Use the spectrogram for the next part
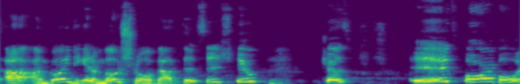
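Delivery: imitating a fake tearful voice, pitch climbing; mocking her fake emotional plea; mock sobbing. Vlogger mocking press secretary's fake tears, mock sob. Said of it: "starting to audibly sob".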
